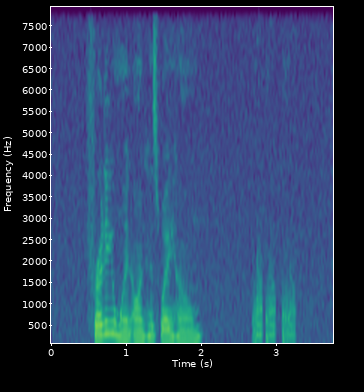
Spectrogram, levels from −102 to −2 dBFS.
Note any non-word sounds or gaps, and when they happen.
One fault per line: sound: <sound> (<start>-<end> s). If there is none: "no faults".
sound: laugh (2.7-3.3 s)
